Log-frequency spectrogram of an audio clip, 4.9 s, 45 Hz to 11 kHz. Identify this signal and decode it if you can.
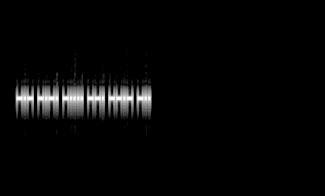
Morse code, heard as a keyed tone, about 45 wpm, 700 Hz. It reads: KC6GQD
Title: USA Call Signs - 6 Characters - Repeated 2x - 45wpm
